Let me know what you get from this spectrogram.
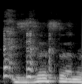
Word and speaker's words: Zissen: Did I say that right, David? – Zissen with a Z.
